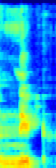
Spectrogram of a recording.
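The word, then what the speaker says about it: knit: फिर है निट। निट मतलब बुनना होता है। यहां पे के साइलेंट है।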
